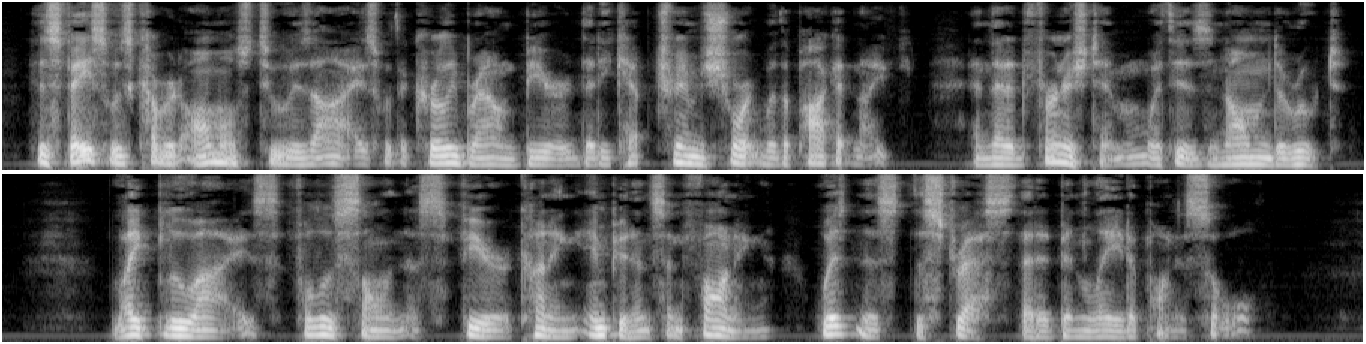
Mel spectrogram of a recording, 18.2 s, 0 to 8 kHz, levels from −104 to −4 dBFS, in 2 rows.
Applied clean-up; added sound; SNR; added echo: none; none; none; none.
